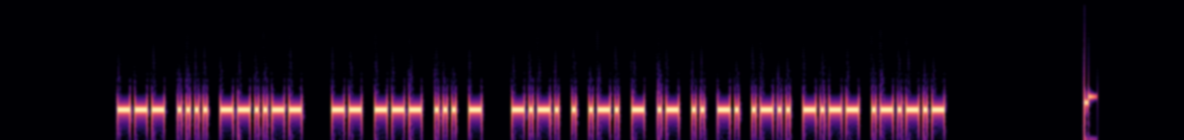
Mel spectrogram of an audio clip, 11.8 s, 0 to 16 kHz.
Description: Morse code, heard as a keyed tone, about 28 wpm, 700 Hz. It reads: OH, MOST CERTAINLY.
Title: Sentences from Top 1000 Words - Review Part 1 - 28wpm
